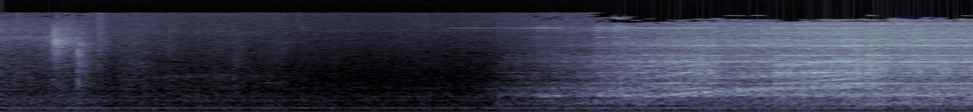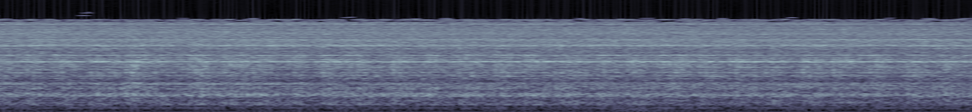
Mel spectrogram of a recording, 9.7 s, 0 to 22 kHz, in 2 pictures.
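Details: Enova EV traction motor for a BMW E31 840Ci conversion, on the bench run up to 6000 rpm with a 256-pulse encoder and rewired grounds: smooth whine rising steadily in pitch then holding speed, clean and even with no rubbing.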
